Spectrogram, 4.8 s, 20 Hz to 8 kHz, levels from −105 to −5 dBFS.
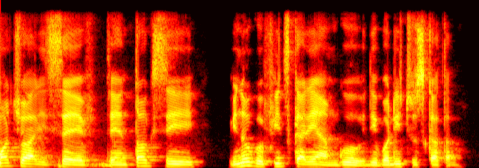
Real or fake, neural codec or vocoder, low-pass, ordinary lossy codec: real; none; 7.2 kHz; none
